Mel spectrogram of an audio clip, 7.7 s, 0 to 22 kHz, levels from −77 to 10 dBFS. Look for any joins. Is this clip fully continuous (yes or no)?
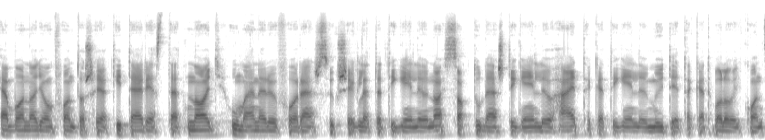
yes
